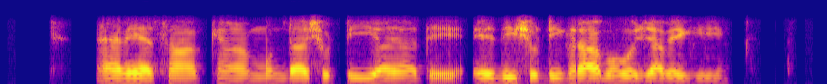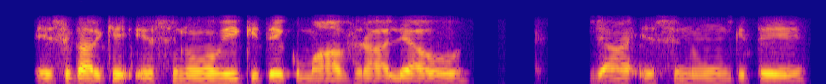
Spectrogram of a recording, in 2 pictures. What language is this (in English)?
Punjabi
